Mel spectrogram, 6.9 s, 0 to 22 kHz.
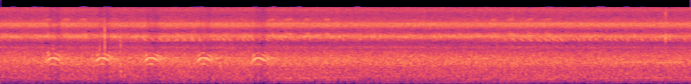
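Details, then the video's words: Two Jungle Crows (large-billed crows) call to each other from the leafy top of a Lombardy poplar in Japan in mid-September 2018, giving five hoarse, arched caws, about two a second, over steady low traffic rumble, before flying off over a river. "Jungle Crow Pair Calling on Poplar Treetop"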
